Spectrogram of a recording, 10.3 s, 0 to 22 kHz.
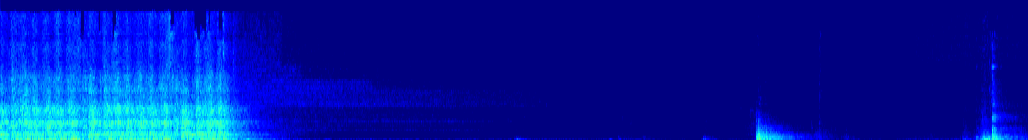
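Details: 1966 Ford Galaxie 500 XL, 390 FE V8 during a 4-barrel carb and intake swap: about two seconds of strong, even starter cranking that stops cleanly, nothing dragging; fuel pump throwing fuel, normal cranking.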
